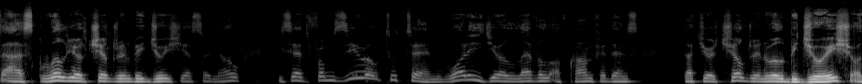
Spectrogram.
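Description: From 3.15 s to 6.46 s there is an automatic gain rise. The input had fallen by about 17 dB, so the gain control slowly raised its gain by about 8 dB over roughly three seconds. The speech and the room noise swell up together. That shared swell is what separates it from the talker moving, heard around 1.5 s and 7.5 s, where only the speech level shifts and the room noise holds steady.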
